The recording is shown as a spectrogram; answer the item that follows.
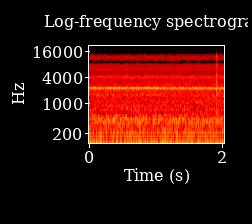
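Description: Room air conditioner running: a steady hum with a thin, constant high whine.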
